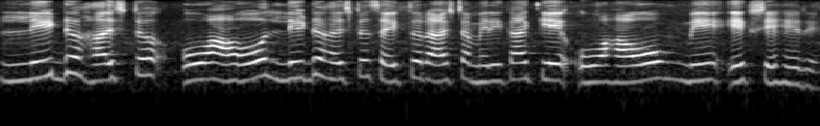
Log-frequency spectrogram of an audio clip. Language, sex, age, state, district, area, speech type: Hindi, female, 45-60, Madhya Pradesh, Harda, urban, read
